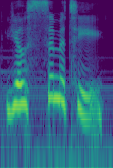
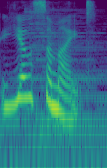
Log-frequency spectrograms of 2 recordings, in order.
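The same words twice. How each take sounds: First: The final syllable is clearly voiced. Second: The final syllable is not clearly voiced. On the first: The speaker calls it right. "but rather ... don't forget to say the T" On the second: The speaker calls it wrong.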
